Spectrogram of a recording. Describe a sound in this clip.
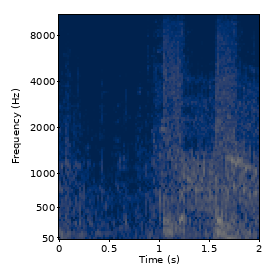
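A sword clangs against metal.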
